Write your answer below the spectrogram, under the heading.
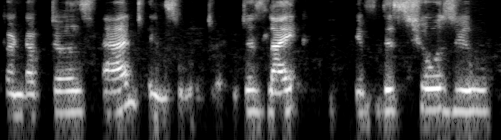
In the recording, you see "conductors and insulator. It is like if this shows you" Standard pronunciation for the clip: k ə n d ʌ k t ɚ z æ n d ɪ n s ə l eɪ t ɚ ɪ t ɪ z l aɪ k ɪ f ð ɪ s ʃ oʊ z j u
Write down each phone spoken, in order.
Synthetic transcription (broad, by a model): k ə n d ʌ k t ɚ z æ n d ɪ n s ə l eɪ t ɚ ɪ t ɪ z l aɪ k ɪ f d ɪ s ʃ oʊ z j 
